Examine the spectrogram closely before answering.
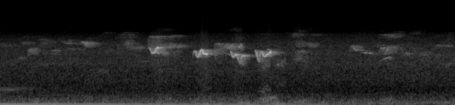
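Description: Birds chirping all around, many short calls overlapping, with a loud run of about four quick chirps about two seconds in.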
